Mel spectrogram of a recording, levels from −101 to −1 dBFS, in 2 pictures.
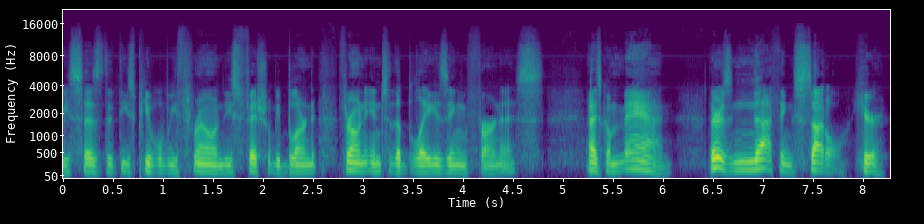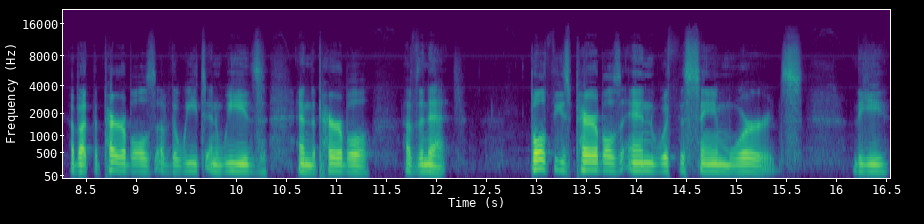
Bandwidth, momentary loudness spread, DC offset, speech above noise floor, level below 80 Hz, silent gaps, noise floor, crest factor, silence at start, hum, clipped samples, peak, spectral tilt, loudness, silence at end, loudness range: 11 kHz; 14 LU; under 0.1%; 43 dB; -76 dBFS; none; -72 dBFS; 22 dB; 0 s; none; under 0.1%; -8 dBFS; -6.5 dB/octave; -29 LUFS; 0.05 s; 4 LU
